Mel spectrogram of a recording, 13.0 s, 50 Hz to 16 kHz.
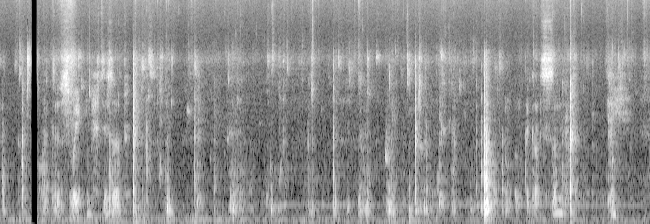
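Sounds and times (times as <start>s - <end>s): slime wet squelches: 0.4s - 13.0s.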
